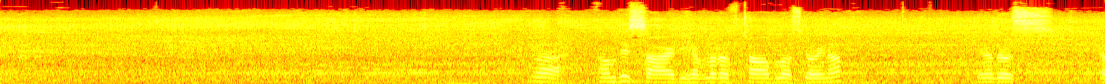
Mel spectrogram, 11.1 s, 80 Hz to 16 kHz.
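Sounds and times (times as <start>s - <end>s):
bus and car engine rumble: 0.0s - 11.0s
city road traffic: 0.0s - 11.0s.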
